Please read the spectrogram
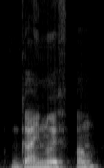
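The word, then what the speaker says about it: gymnosperm: गाइनोस्पर्म, जिसमें एम जो है वो साइलेंट रहता है, तो गाइनोस्पर्म इसको कहते हैं।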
